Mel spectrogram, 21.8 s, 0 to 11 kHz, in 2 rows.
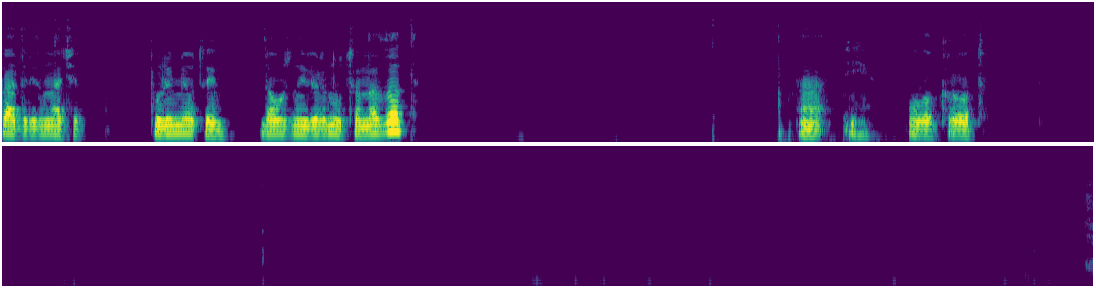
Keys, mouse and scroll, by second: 0.5-3.1 drag, 4.1-7.2 drag, 7.8 a, 8.2 i, 10.5-21.3 drag.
